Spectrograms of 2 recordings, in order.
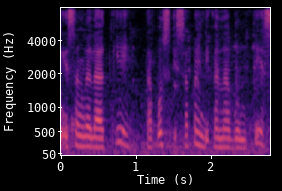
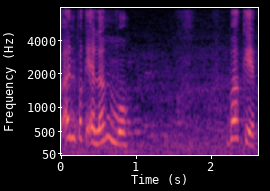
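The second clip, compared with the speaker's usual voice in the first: loud, higher, defiant snap; angry retort; 7 semitones higher, 5 dB louder than usual. Retold or imitated. Answering the gossiping coworker, loud and defiant. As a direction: throw the question back hard.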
